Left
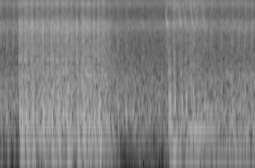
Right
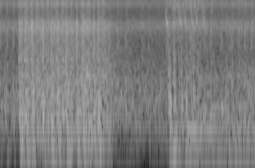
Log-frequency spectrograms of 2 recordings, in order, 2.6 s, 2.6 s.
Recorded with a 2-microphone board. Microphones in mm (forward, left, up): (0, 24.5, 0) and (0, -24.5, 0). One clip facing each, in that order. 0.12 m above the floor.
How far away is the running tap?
I don't hear a running tap.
